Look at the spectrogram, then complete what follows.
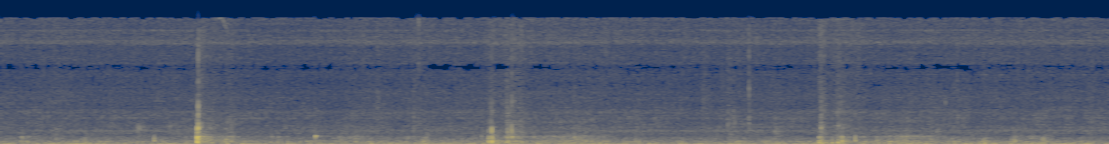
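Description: Kitchen handling noises: three sharp knocks a couple of seconds apart over a steady low hum.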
